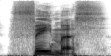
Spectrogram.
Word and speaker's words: famous: a house maybe but when an adjective ends with these three layers here owe us the sound here is us us okay so try to try to repeat my pronunciation okay famous famous it's not famous okay it's not we don't have this old sound famous okay so for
